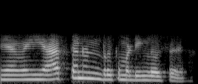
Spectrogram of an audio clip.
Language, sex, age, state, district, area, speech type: Tamil, female, 30-45, Tamil Nadu, Thoothukudi, rural, conversation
